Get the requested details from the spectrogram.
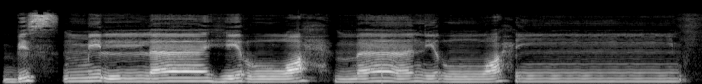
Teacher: ছোট হা রয়েছে এটা হচ্ছে গলার মধ্য থেকে হবে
